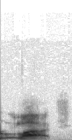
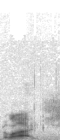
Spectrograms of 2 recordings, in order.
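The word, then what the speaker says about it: Leutz: Lights. L E U TZ. But you pronounce it just like a light bulb. Lights.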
